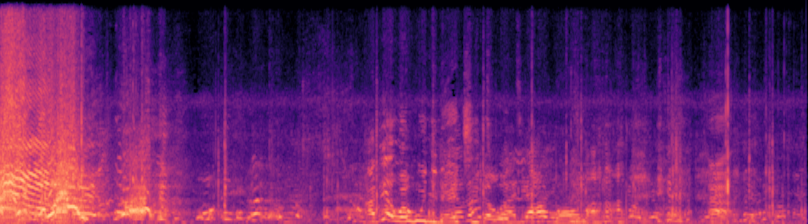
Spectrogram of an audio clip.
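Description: Young women talk and laugh with animation outdoors.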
